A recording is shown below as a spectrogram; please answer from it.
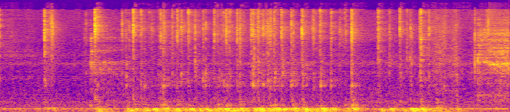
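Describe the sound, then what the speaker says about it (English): Someone types a description on a computer keyboard in a rapid, steady run of soft key clicks. The clicking stays close and fairly quiet, with no voices. "I'm going to type in my description."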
